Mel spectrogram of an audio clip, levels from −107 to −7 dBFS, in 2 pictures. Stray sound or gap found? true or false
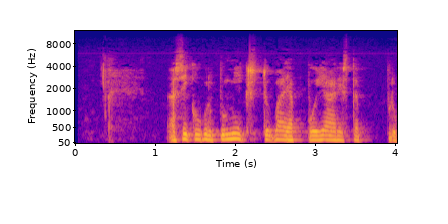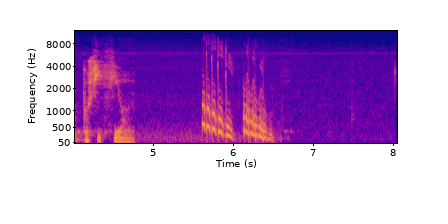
true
